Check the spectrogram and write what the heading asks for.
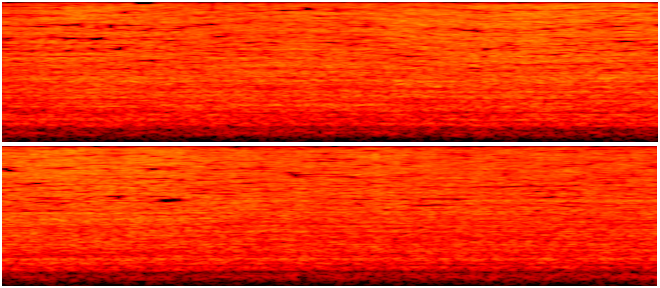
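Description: Gas welding torch flame hissing steadily as it is played over a steel radiator pipe.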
